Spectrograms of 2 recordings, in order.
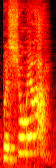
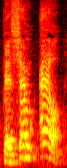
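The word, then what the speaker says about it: בשם אל: Saudara lihat, Pak Ustadz membacanya Besumelah, Besumelah. Padahal jika rangkaian huruf Bet, Sin, Mem akhir, dan Alef, Lamed itu membacanya bukan Besumelah, tetapi Besem El, yang artinya di dalam nama El.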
